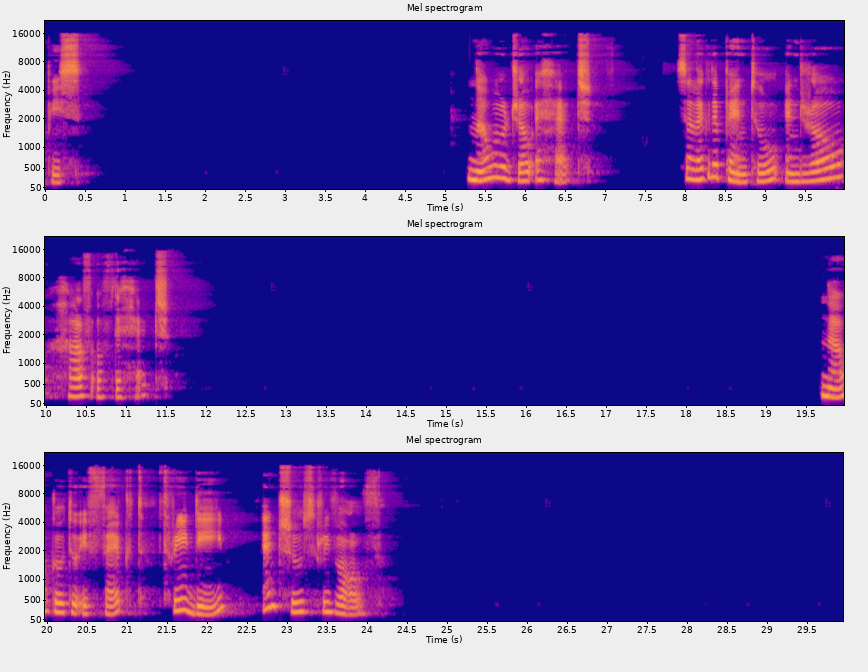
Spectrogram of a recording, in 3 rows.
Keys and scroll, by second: 0.4 ctrl+d.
